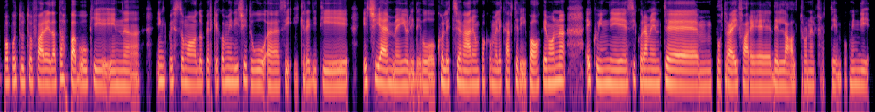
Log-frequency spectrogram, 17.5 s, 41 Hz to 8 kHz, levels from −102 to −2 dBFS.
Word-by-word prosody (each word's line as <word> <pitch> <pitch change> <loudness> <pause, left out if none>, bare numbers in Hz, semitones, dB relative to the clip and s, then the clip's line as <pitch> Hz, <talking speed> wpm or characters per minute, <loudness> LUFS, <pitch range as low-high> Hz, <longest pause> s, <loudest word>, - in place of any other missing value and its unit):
un - - -29
po' 170 -2 +1
potuto 170 -1 -2
fare 160 -2 +4
da 155 0 +2
tappabuchi 155 -5 +1
in 150 -1 -3 0.3
in 180 0 -2
questo 170 0 -3
modo, 155 -1 0
perché 155 0 -5
come 170 0 -1
dici 175 +2 0
tu, 155 -2 -1
ehm, 145 -1 0
sì, 170 - -3
i - - -13
crediti 145 -3 -2 0.3
ECM 165 -2 +4
io 150 +1 -1
li 145 0 -3
devo 145 - -2
collezionare 155 -2 +2
un 155 +1 -3
po' 165 +1 -7
come 155 -4 -6
le 150 - -4
carte 155 +2 -1
dei - - -3
Pokémon 165 +3 +3 0.4
e 180 0 +1
quindi, 155 -2 0
sicuramente, 155 -4 +3
mhmm, 145 +1 -7
potrei 150 -2 +2
fare 140 -2 0
dell'altro 145 0 -1
nel 145 0 -6
frattempo. 150 -2 -9
Quindi, 150 -2 -4
155 Hz, 135 wpm, -24 LUFS, 150-165 Hz, 0.4 s, fare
